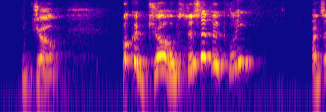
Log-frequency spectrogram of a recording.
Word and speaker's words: Job: Job is pronounced. Everyone remain calm. Job.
